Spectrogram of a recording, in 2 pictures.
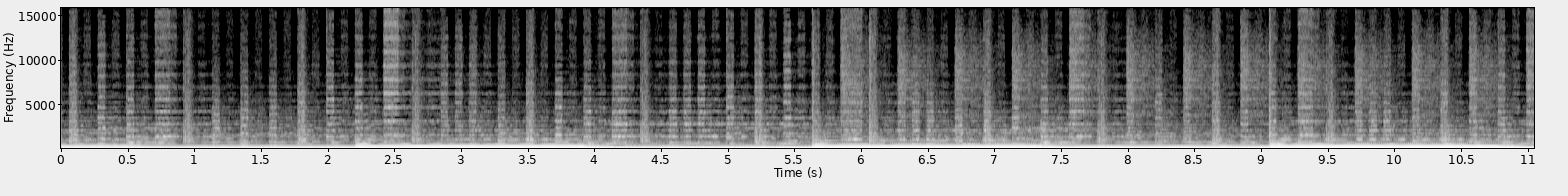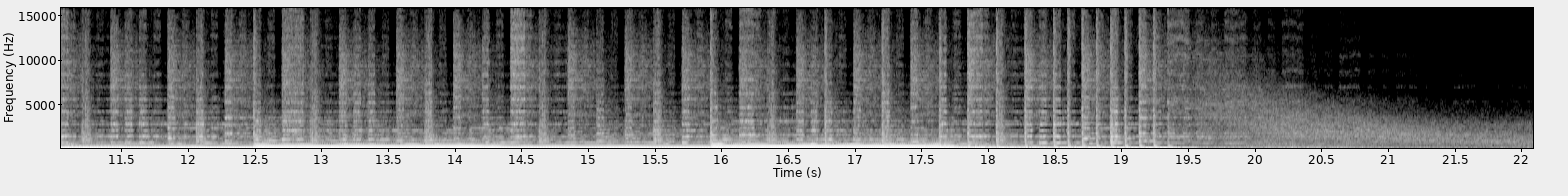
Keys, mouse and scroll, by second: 0.6 click, 2.2 click, 3.2-4.4 middle drag, 4.7 middle click, 5.6 scroll up 1, 5.7 Tab, 5.7 middle click, 6.2 scroll up 1, 6.6 middle click, 7.2 click, 8.1 click, 9.3-10.4 drag, 9.9 Tab, 10.5-14.0 drag, 14.8-16.3 drag, 18.0 click, 19.5-21.1 drag, 22.0 click.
